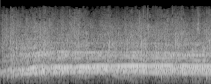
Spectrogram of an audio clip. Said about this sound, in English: A bigger applause for Shaparak Khorsandi.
